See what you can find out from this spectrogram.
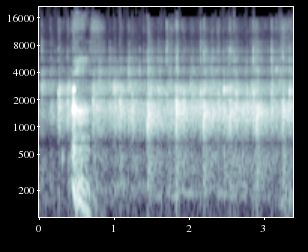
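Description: A church audience applauds with steady, dense clapping that carries on throughout, moderately loud, with a brief louder burst near the start.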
